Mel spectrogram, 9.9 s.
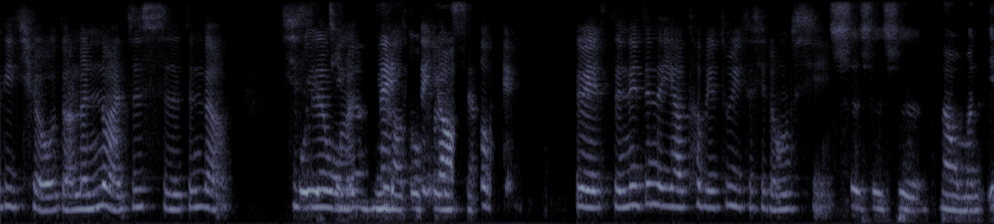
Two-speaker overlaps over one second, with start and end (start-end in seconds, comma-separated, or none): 3.0-4.8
